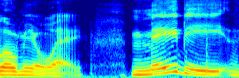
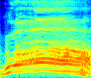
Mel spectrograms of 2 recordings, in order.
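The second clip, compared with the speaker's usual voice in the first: loud, high drawn-out "whoa"; mock outraged yell; 14 semitones higher, 13 dB louder than usual. Host imitating Norman reacting to the radio hosts, mock outraged yell. Acting out caller's angry reaction.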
